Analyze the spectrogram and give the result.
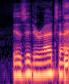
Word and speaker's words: Desiderata: Did I even pronounce it right? Desiderata? – Desiderata.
